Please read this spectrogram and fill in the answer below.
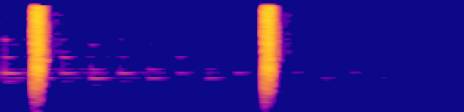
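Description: Two single hits of a trap clap sample played back in FL Studio, a little over a second apart. The tail of a preceding synth melody fades out under the first hit.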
